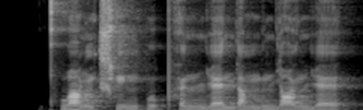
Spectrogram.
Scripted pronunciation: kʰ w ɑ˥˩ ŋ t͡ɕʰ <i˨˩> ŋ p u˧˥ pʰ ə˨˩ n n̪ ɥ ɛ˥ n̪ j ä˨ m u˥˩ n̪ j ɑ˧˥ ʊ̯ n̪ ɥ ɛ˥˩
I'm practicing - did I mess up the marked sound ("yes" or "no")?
no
